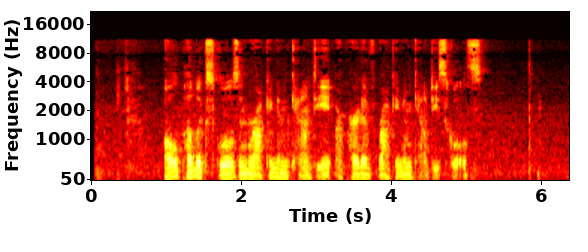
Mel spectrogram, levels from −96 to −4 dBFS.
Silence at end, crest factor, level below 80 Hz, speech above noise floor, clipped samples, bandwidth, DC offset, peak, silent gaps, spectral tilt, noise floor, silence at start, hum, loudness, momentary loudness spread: 1.2 s; 18 dB; -42 dBFS; 35 dB; under 0.1%; 11.5 kHz; under 0.1%; -2 dBFS; none; -4.5 dB/octave; -55 dBFS; 0.05 s; none; -21 LUFS; 10 LU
